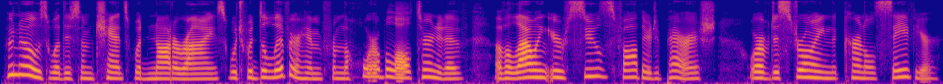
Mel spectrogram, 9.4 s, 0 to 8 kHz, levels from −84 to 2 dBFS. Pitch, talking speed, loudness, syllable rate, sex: 220 Hz, 180 wpm, -20 LUFS, 5.7 syllables/s, female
